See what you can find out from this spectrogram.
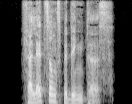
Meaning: strong/mixed nominative/accusative neuter singular of verletzungsbedingt
- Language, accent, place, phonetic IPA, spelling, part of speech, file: German, Germany, Berlin, [fɛɐ̯ˈlɛt͡sʊŋsbəˌdɪŋtəs], verletzungsbedingtes, adjective, De-verletzungsbedingtes.ogg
